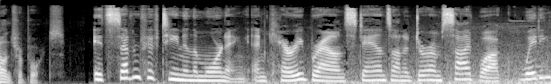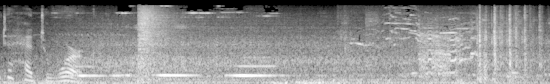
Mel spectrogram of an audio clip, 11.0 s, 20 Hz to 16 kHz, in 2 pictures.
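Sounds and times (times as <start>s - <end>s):
speech: 0.0s - 7.3s
steady street noise in Durham, North Carolina: 2.2s - 11.0s
city bus rumbling up to the curb in Durham, North Carolina: 2.4s - 11.0s
city bus doors clattering and hissing pneumatically as they open: 5.1s - 11.0s
sharp hiss of bus air brakes: 6.4s - 8.4s.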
